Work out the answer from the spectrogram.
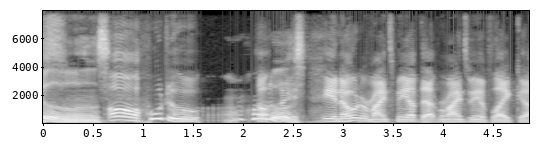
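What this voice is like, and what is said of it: Usual voice. Nothing is said of it.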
